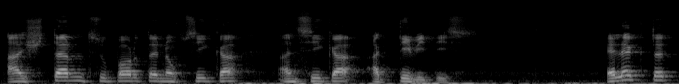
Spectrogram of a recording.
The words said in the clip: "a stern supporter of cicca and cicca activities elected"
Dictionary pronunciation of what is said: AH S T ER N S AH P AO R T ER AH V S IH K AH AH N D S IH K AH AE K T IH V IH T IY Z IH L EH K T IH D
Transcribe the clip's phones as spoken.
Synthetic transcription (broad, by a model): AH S T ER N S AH P AO R T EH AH F S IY K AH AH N S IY K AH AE K T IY B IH T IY S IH L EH K T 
